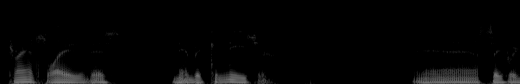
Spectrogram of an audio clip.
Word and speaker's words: Nebuchadnezzar: a Shabbat here, and it's pronounced, so it's Nebuchad. This Shabbat follows a short vowel, so it's not pronounced. Netz, tz, because of the doggish, ar. And the r's are usually rolled, so it'd be tzar.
